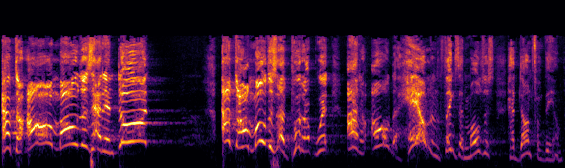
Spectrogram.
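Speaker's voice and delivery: climbing preacher's shout that eases off; preaching build. Acted. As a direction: lift it, then let it fall.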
